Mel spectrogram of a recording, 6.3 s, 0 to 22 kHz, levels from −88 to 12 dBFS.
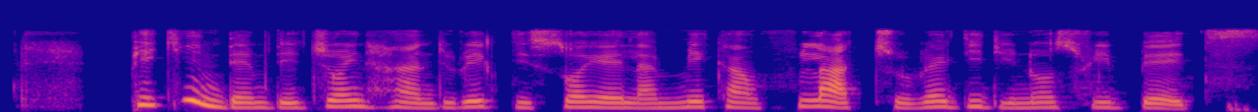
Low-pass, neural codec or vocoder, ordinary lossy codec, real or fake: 7.2 kHz; none; Opus, 32 kbps; real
